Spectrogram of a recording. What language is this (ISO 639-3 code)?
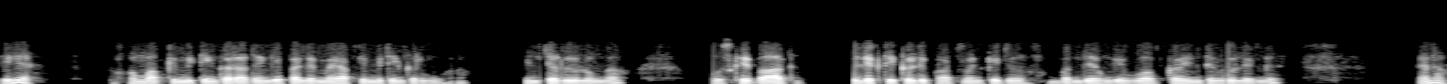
urd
